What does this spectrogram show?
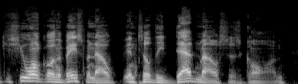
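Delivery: normal talking voice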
